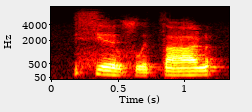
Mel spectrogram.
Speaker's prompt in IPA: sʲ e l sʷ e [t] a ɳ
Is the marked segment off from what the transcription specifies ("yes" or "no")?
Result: no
